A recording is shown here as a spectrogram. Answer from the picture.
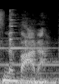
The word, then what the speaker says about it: Nevada: Las Vegas, Nevada. – That's correct. Yes. Mm-hmm. – Said Nevada, which is actually the correct pronunciation.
